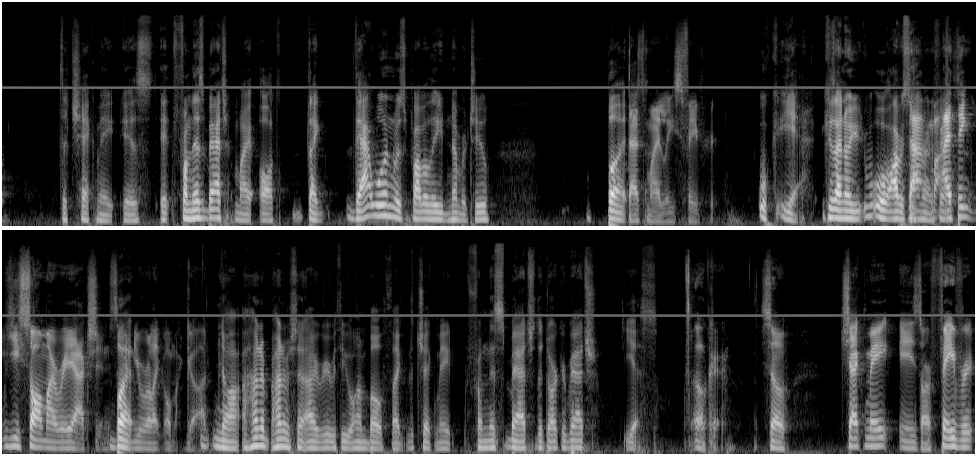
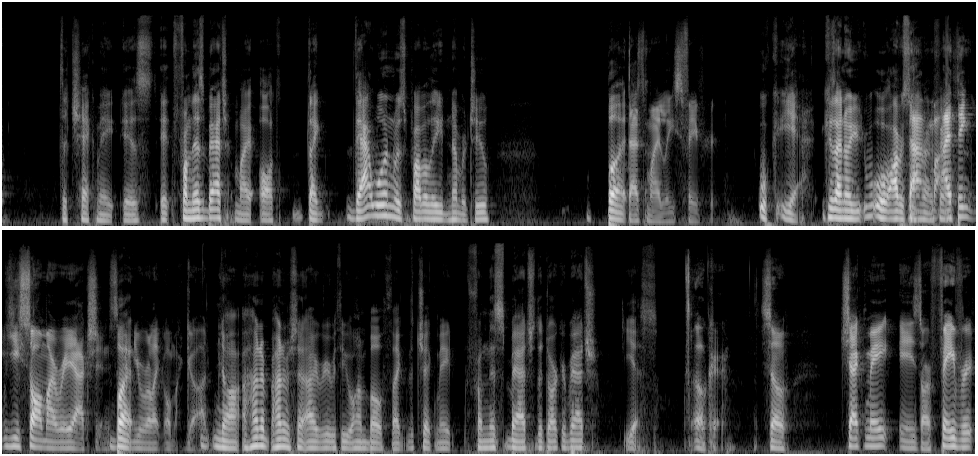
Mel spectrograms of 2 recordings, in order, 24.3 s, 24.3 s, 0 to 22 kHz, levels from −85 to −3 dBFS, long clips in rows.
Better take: second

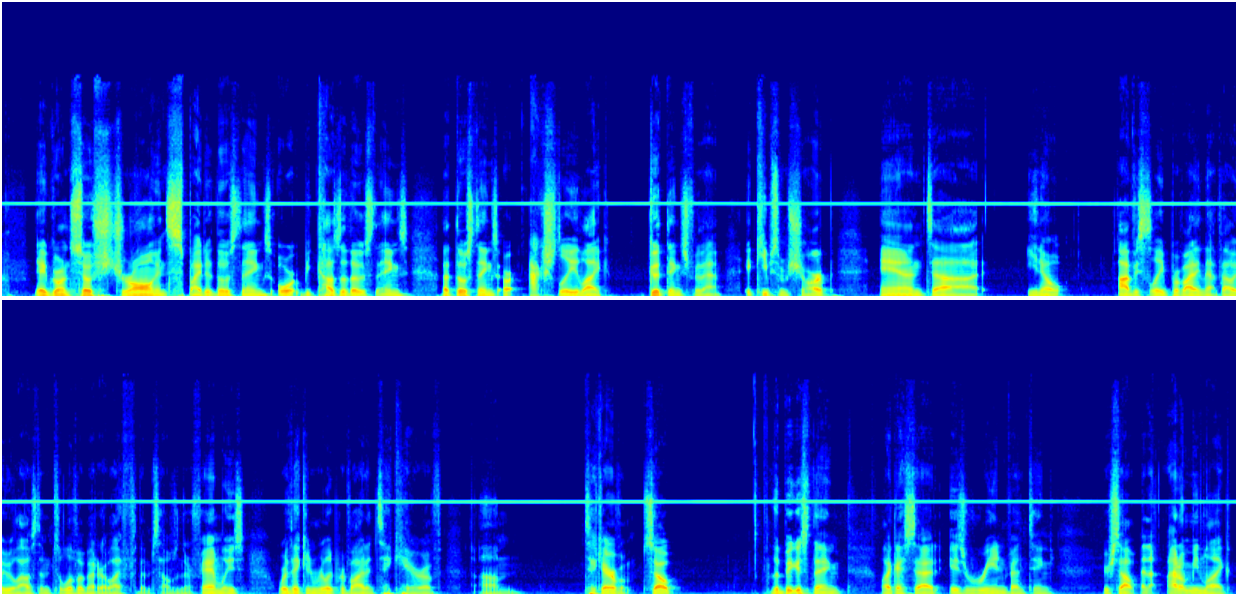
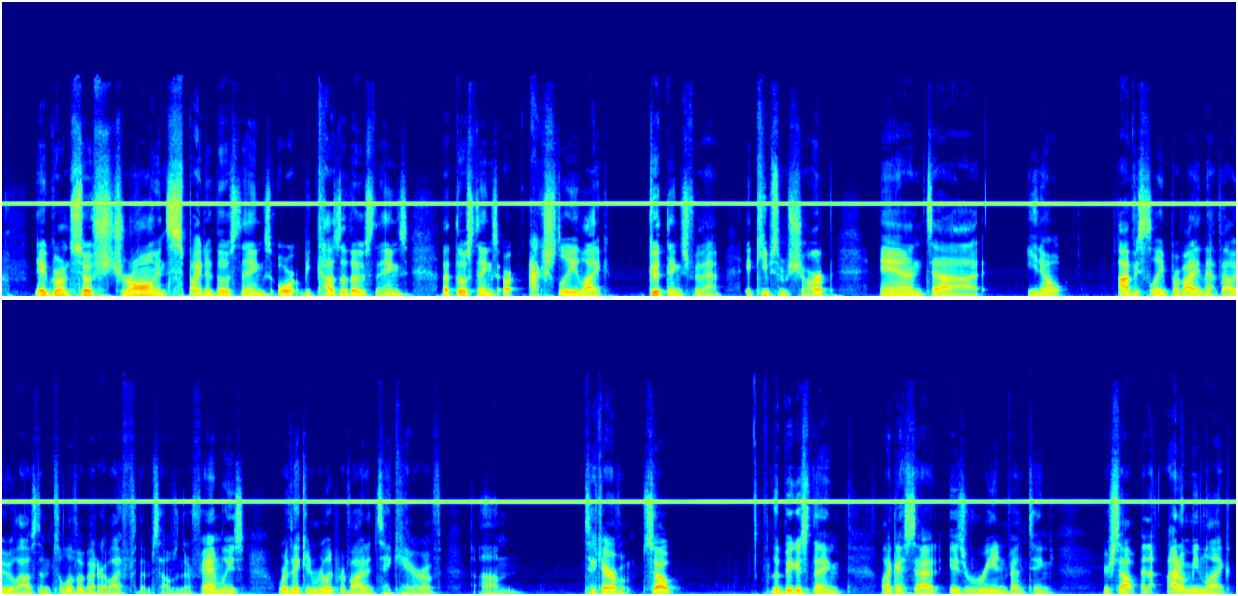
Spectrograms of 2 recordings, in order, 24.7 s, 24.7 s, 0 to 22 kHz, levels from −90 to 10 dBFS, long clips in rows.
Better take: first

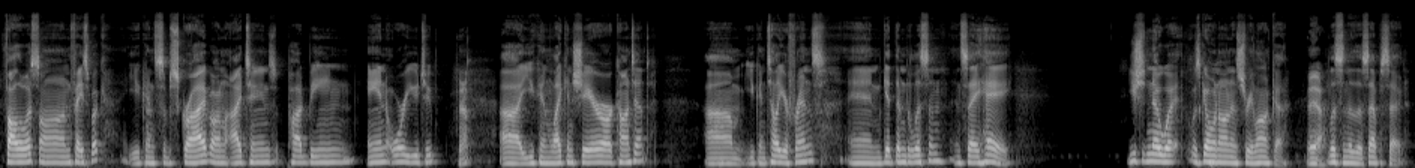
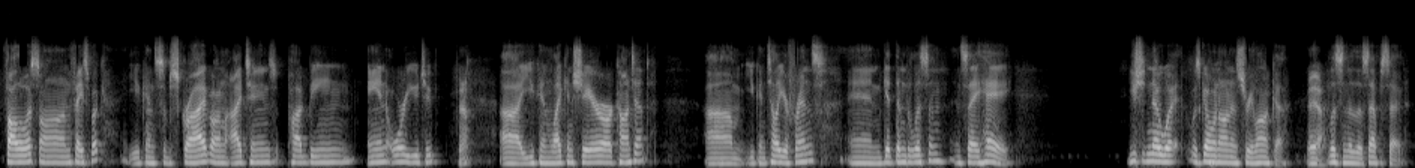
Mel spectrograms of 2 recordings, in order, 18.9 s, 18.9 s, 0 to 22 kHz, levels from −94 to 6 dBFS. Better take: first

